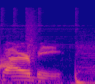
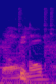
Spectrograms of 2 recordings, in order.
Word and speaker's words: Darnold: I said Sam Darby. Sam Darby for Heisman. Sam Darnold? Darnold, whatever his name is.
